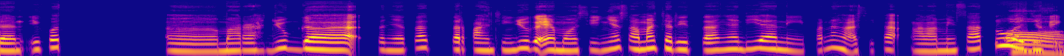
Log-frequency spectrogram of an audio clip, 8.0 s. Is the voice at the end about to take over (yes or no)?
yes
